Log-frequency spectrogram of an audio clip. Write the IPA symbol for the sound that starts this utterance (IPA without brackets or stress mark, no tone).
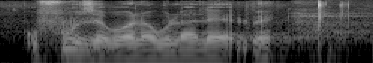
u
